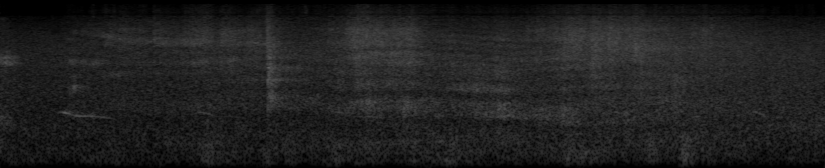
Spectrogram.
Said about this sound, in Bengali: জলের স্রোতটা শুধু দেখো এত আওয়াজ জলের স্রোতে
